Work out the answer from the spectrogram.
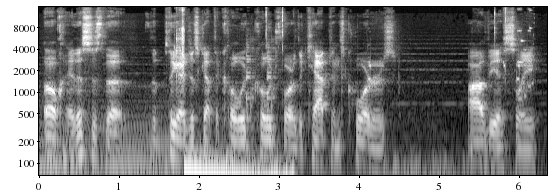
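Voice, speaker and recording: A man's voice: deep voice, fairly even intonation, unhurried, over music. A man giving casual, wry commentary as he plays a video game, often muttering to himself. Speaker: let's play video game host.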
